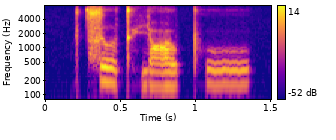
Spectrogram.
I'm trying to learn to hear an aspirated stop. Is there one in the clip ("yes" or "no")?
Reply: yes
